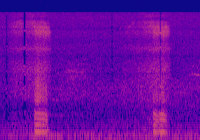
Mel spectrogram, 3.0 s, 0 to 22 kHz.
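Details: Male American Shorthair kitten, five months old and blue tabby, snores as loudly as a person while sleeping curled up; two brief buzzy snorts with airy breath, about 1.8 seconds apart, over a quiet room.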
